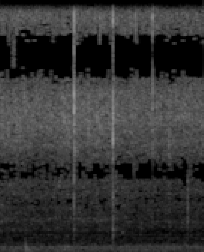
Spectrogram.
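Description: Leftover ham, garlic and turmeric frying in olive oil in a pan: a steady sizzle with a few faint ticks about a second in, over a low steady hum.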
